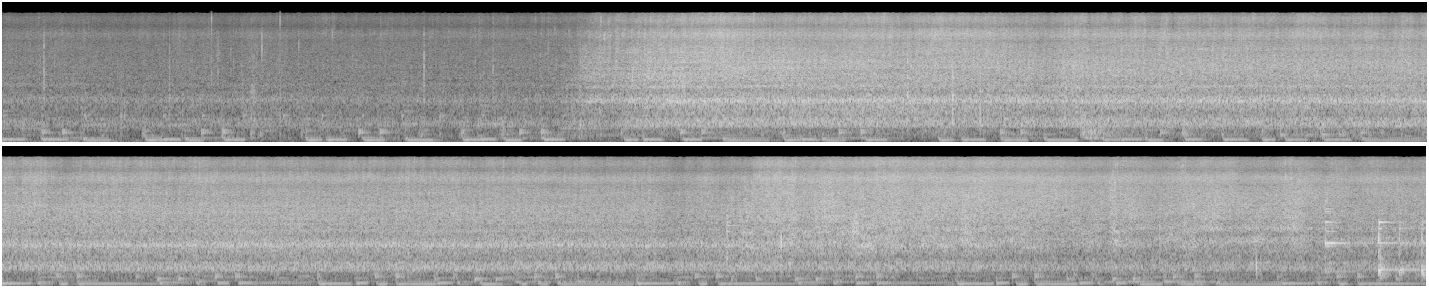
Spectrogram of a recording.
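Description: Chopped onion, peppers and corn sizzling in oil in a cast-iron pot. The sizzle jumps much louder about six seconds in, as the corn kernels go in. Near the end a wooden spoon stirs the pot, with a few sharp clinks.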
